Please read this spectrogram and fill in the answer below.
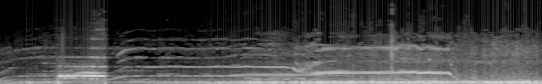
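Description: Coaster riders screaming: a short high-pitched cry, then a long held scream that jumps higher partway through. Under it runs the steady rush of the moving train and wind, growing louder.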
